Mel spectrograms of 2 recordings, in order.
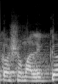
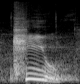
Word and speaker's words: ক্ষ: অনেকে এই বর্ণটাকে আমরা কষক্য বলে থাকি। আবার অনেকে এটাকে বলে থাকি কষমালিক্য। এটা আসলে কষমালিক্য নয়। এটা কষক্য নয়। এটার শুদ্ধ উচ্চারণ হল খিউ।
